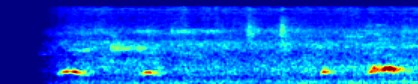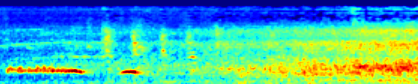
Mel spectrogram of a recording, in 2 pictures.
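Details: A spotted dove gives a phrase of soft, low, hollow coos, about six notes over three seconds, of the "two-kuk" ending song type, with a steady rumble of distant traffic or wind growing underneath.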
